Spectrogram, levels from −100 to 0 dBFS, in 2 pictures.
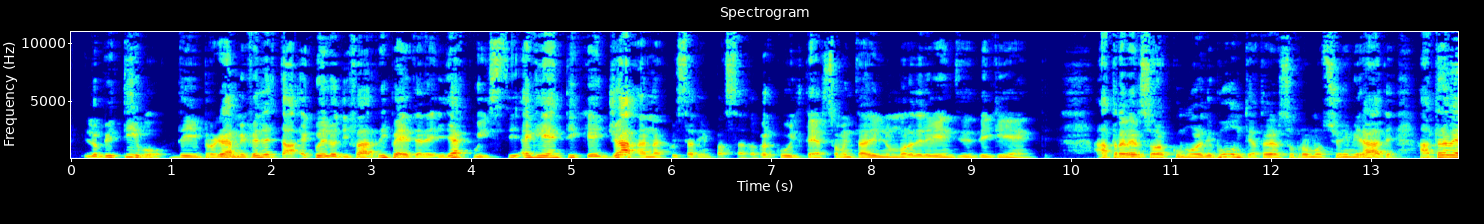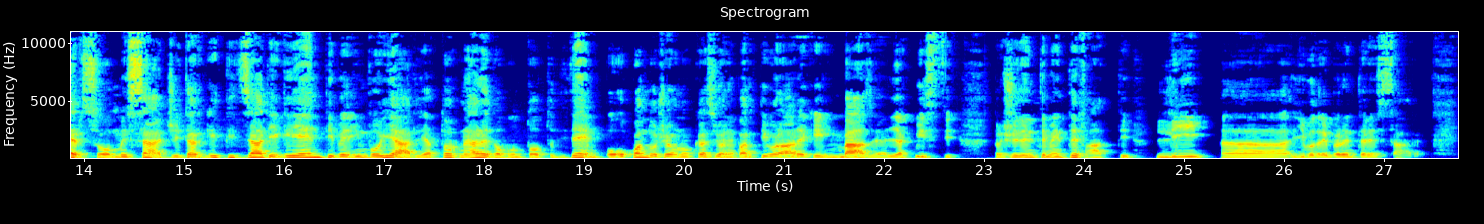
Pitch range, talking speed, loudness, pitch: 105-150 Hz, 145 wpm, -26 LUFS, 120 Hz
